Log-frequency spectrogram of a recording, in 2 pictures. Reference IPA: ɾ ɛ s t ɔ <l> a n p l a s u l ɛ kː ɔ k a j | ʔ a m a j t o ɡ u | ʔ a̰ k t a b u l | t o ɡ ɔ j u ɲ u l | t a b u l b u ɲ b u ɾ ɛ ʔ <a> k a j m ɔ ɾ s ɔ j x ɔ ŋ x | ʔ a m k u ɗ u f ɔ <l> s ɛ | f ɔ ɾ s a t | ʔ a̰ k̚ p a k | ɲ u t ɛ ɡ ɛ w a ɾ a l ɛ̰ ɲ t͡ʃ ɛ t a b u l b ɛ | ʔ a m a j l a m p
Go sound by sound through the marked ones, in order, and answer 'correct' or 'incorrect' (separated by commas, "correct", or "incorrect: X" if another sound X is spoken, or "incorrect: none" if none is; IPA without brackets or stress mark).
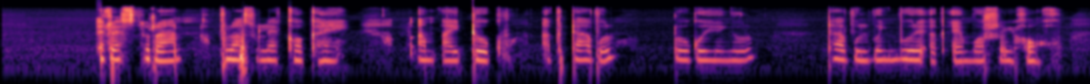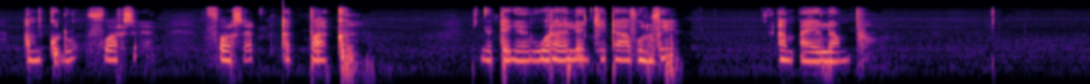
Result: incorrect: ɾ, correct, incorrect: ɾ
